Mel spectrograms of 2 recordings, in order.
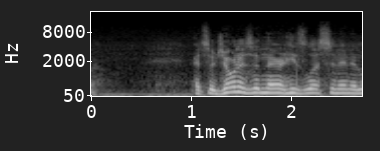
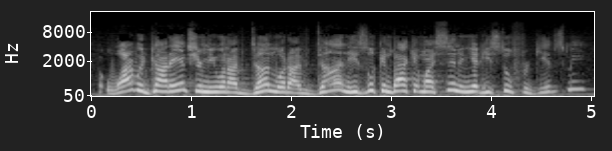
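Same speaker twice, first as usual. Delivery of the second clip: high, loud, incredulous questioning; overwhelmed wonder at being forgiven; astonished disbelief; 6 semitones higher, 6 dB louder than usual. Acted. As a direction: ask it in amazed, raised voice. Voicing Jonah's disbelief at forgiveness.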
